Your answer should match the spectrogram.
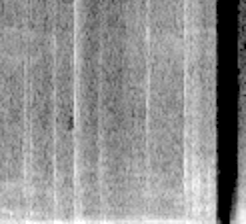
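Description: Straws jabbed repeatedly into the film-sealed lids of plastic bubble tea cups: an irregular series of sharp knocks and taps as the straws hit and pierce the seals.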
